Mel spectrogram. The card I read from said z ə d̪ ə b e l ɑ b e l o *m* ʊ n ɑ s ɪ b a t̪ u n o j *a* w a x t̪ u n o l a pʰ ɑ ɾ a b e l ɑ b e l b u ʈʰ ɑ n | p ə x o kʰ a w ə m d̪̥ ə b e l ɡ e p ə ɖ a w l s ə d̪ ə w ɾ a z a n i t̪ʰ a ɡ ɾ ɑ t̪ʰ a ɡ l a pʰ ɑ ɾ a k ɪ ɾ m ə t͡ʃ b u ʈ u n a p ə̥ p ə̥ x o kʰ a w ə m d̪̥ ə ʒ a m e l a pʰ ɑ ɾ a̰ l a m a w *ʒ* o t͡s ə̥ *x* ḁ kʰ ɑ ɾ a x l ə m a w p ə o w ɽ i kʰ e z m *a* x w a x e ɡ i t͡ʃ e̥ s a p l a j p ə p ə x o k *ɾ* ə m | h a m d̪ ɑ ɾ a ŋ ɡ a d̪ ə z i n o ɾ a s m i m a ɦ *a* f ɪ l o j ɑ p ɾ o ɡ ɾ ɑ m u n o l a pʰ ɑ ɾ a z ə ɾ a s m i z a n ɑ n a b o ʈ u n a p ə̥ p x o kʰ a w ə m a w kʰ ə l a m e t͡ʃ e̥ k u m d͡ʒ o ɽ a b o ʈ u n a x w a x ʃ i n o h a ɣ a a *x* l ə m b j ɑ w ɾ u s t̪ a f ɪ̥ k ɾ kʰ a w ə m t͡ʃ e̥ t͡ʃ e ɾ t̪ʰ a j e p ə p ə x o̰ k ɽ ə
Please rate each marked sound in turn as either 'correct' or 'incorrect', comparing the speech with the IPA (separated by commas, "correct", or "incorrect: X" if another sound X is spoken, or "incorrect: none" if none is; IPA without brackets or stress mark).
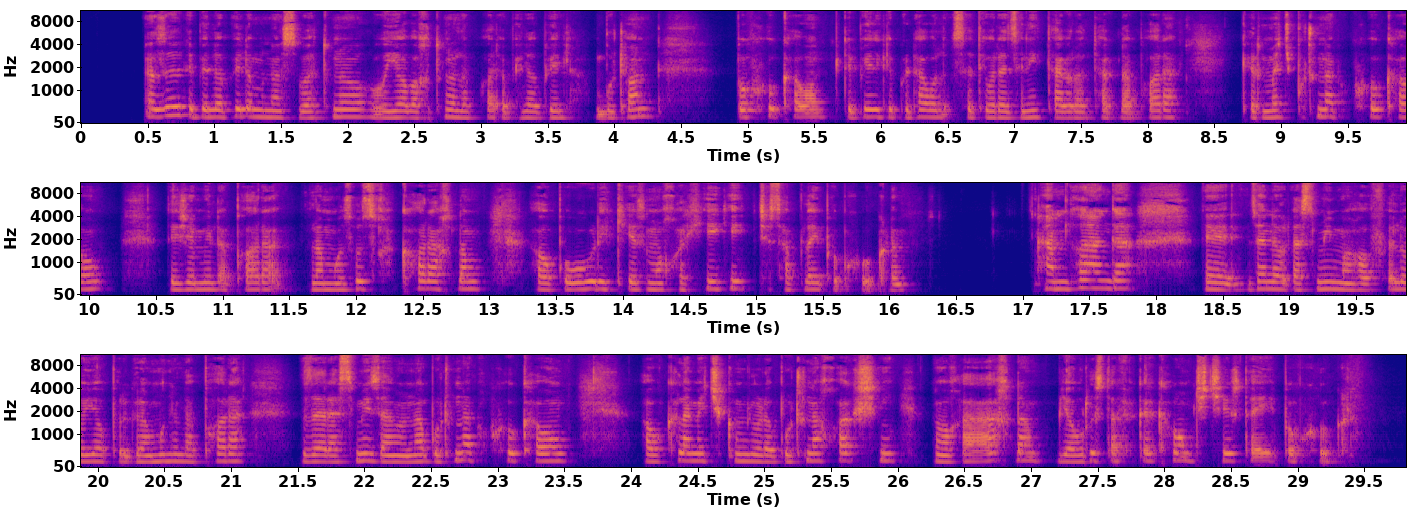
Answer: correct, incorrect: ɑ, incorrect: z, correct, incorrect: ɑ, incorrect: ɽ, incorrect: ɑ, correct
